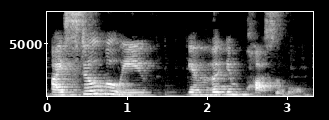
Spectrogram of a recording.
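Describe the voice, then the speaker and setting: A woman reading a children's picture book aloud as scripted narration, with measured, deliberate phrasing. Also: on the high side, bright, forceful tone. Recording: roomy echo, distant mic, background music. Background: music.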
